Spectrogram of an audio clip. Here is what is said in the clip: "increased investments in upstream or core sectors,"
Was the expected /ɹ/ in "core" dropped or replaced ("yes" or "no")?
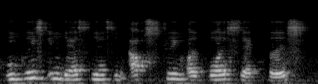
yes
